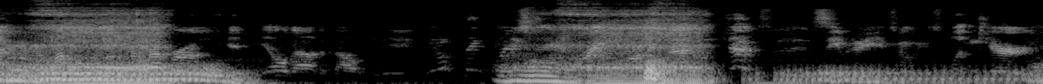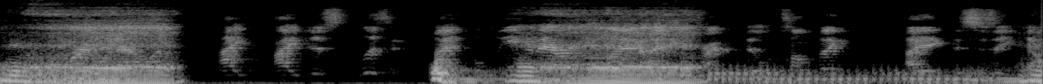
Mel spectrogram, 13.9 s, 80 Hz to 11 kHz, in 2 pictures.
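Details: Husband who denies snoring, recorded asleep: loud, deep, rattling snores on each breath, about 18 breaths a minute, with quieter sputtering sounds between them.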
